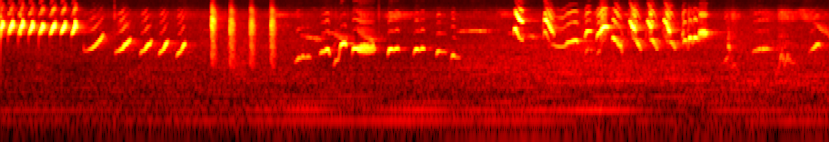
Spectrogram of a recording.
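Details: White-rumped shama song played as a lure to prompt other birds to sing: a rapid, varied stream of whistled notes, trills, upslurred phrases and sharp clicks, delivered with few pauses over a steady low background hum.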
